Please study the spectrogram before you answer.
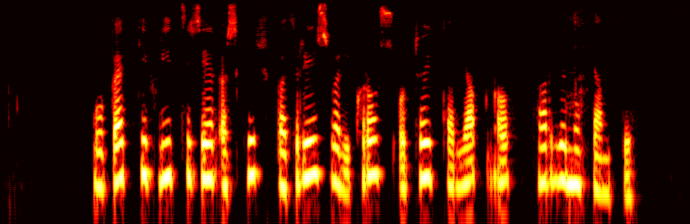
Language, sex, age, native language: Icelandic, female, 50-59, Icelandic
